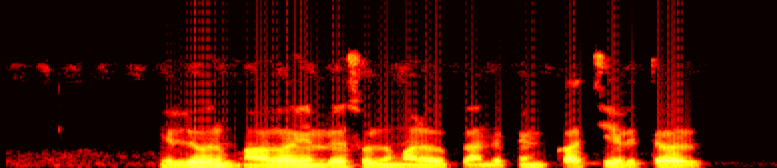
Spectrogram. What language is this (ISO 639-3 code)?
tam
